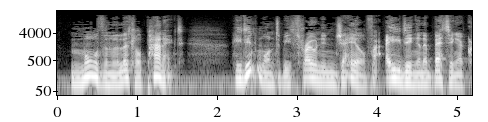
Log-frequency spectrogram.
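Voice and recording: A natural voice, reading aloud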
